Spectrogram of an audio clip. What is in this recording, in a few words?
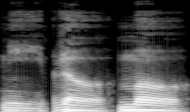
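"niromo", concatenated syllables; Affixing experiment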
